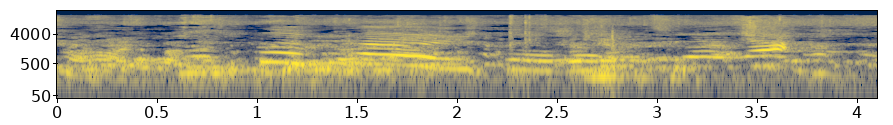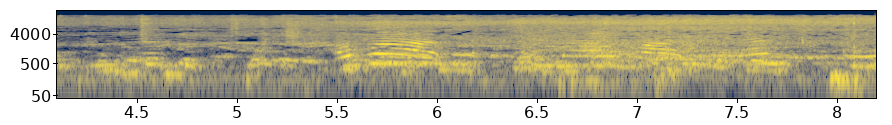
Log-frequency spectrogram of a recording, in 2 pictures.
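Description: A large crowd chatters outdoors nearby.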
